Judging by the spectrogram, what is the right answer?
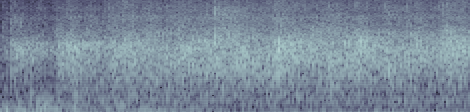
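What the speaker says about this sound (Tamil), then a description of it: "கைத்தட்டுங்க" A church congregation claps hands during a Tamil prayer service, a steady, dense wash of applause running throughout without clear breaks.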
